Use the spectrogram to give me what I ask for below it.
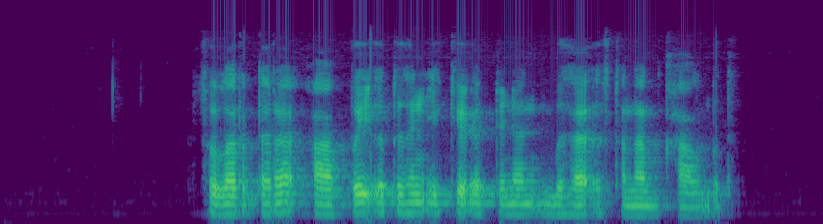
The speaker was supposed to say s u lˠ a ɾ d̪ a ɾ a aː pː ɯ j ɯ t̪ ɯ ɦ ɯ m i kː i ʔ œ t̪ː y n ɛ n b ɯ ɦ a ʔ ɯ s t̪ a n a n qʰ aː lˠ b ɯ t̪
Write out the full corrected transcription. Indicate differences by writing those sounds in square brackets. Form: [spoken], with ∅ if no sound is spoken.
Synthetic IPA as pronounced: s u lˠ a ɾ d̪ a ɾ a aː pː ɯ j ɯ t̪ ɯ ɦ ɯ [n] i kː i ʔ œ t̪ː y n ɛ n b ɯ ɦ a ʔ ɯ s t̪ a n a n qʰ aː lˠ b ɯ t̪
